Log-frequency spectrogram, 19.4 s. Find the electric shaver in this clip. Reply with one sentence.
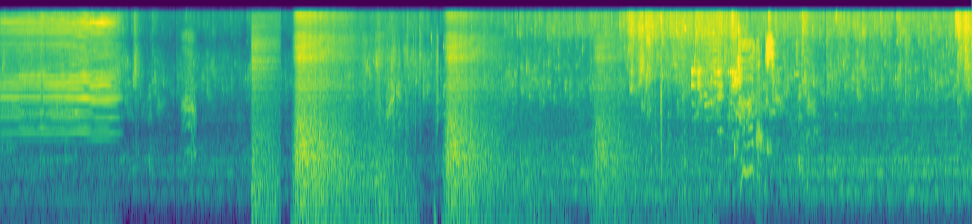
The electric shaver can be heard from 0.0 to 2.5 s.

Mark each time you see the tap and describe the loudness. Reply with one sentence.
You can hear the tap from 0.0 to 19.3 s, getting louder.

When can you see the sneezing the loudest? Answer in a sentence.
The volume of the sneezing peaks at 15 seconds.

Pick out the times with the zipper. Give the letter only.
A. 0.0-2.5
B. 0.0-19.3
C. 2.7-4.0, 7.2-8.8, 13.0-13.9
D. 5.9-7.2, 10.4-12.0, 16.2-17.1
C.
